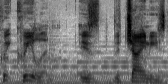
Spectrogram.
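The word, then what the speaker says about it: Qilin: It's pronounced Quilin is the Chinese name.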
